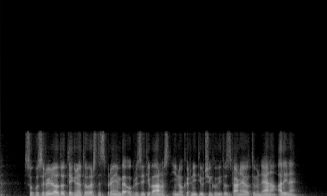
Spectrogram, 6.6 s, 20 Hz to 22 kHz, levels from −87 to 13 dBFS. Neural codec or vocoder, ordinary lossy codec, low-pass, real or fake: codec, 16 kHz, about 1 kbps, DyCAST, with the encoder's durations; none; 7.2 kHz; fake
